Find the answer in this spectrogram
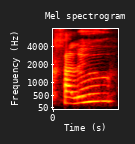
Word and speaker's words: Falu: millimeter naturally soft sock in how do you pronounce it it's like falu f-a-l-u red sophalu red or something and so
